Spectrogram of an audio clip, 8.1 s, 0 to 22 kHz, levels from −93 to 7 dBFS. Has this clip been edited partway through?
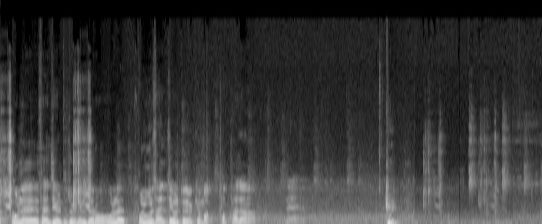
yes; 2 cuts; at 2.0 s, 6.2 s

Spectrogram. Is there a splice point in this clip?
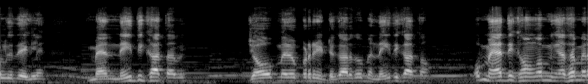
no; 0 cuts

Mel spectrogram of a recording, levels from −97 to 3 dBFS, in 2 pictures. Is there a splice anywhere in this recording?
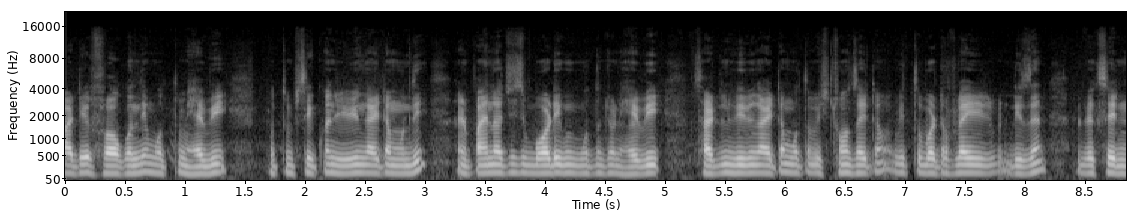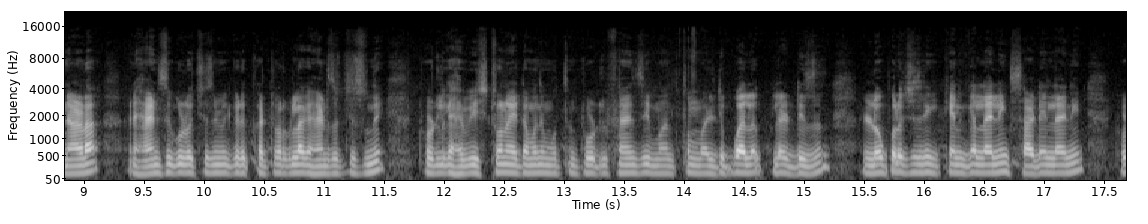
no; 0 cuts

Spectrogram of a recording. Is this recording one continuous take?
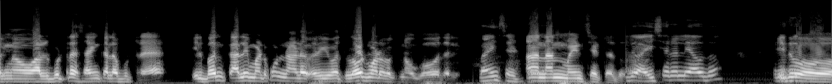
no; 2 cuts; at 4.6 s, 6.2 s

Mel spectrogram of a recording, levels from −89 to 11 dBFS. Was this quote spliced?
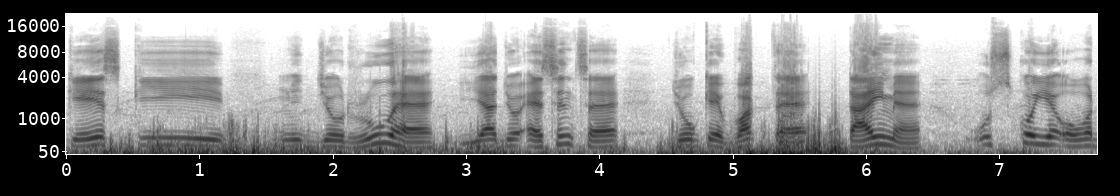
no; 0 cuts

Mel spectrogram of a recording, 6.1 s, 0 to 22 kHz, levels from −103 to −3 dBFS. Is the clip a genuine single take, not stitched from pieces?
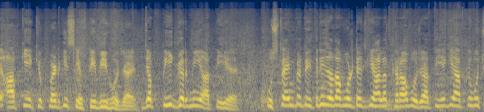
no; 1 cut; at 1.7 s

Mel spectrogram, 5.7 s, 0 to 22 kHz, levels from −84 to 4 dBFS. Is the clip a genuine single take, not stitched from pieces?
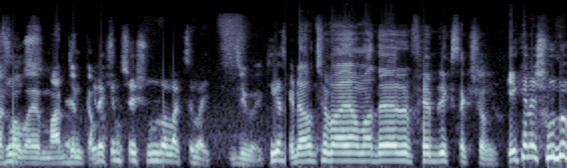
no; 1 cut; at 2.8 s

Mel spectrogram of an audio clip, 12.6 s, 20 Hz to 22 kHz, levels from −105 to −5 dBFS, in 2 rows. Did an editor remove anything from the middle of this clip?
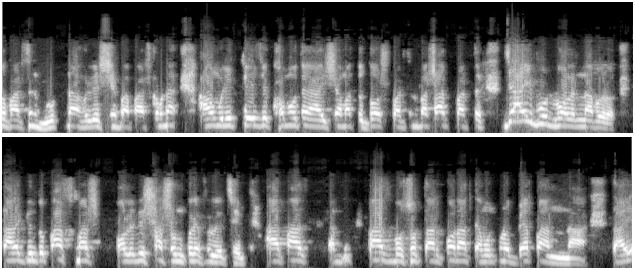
no; 0 cuts

